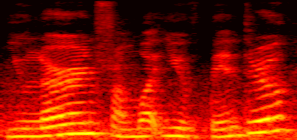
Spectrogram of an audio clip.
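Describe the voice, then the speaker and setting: A woman's voice: fairly low pitch, animated, slow pace, warm tone, slight background noise. A woman from Aruba and Saint Martin with a Caribbean accent, speaking as an interview guest in an emphatic, motivational, promotional way. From Caribbean, born on Aruba, raised mostly on Saint Martin. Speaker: guest, entrepreneur presenting an invention. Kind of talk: interview talk with a promotional pitch.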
